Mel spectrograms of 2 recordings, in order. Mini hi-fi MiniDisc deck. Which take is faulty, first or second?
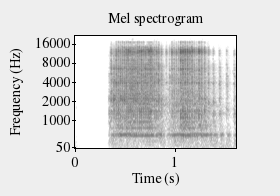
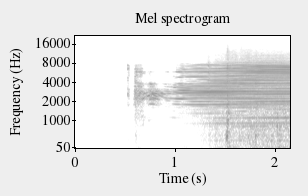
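second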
